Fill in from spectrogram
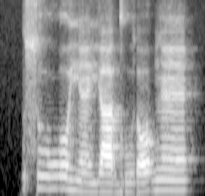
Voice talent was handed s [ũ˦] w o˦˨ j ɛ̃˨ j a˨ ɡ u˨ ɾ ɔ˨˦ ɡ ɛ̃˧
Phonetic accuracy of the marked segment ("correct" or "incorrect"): incorrect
